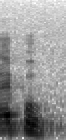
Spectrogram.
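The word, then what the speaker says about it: rapport: रेपो with the train शैक्षणिक आर A double P ओ आर टी T silent होता है रेपो रेपो with the industries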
